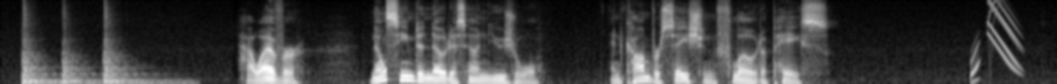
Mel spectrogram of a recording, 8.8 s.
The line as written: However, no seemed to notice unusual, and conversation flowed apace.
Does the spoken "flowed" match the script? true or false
true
